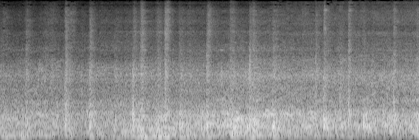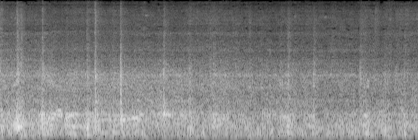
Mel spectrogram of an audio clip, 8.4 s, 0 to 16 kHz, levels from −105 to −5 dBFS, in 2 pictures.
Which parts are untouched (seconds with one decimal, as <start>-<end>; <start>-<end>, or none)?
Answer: 0.0-1.0; 2.7-4.7; 5.5-8.4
